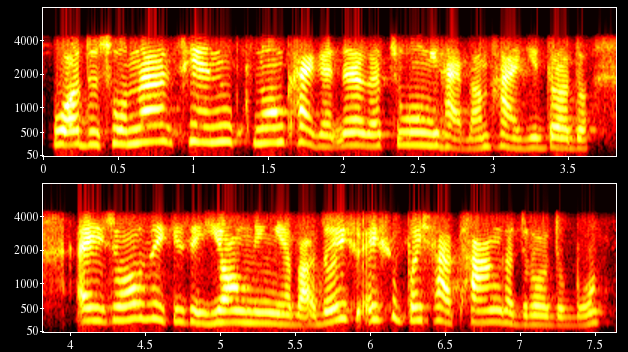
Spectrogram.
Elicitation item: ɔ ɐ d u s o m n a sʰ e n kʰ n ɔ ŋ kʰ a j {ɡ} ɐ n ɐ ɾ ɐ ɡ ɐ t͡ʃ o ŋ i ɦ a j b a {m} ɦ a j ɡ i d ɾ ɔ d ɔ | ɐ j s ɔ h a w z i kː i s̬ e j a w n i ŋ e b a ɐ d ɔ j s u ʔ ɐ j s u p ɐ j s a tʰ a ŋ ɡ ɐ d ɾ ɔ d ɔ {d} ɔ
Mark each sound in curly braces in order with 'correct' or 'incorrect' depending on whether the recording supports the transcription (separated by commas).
correct, correct, incorrect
